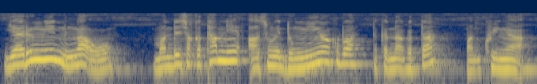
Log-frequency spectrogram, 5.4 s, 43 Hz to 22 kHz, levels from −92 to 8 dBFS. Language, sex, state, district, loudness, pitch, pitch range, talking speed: Garo, male, Meghalaya, West Garo Hills, -13 LUFS, 165 Hz, 140-200 Hz, 110 wpm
